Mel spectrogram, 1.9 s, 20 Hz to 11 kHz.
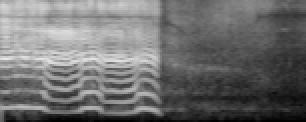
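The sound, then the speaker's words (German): A voice mimics a whining, crying baby: one loud, wavering nasal wail about a second long with a rising-falling pitch, then it cuts off to near silence. “Du solltest mit Mitte 40 nicht noch Pampers anziehen und in die Windel kacken und sagen, meh, meh, es ist so schlimm, Gott ist tot, meh.”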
